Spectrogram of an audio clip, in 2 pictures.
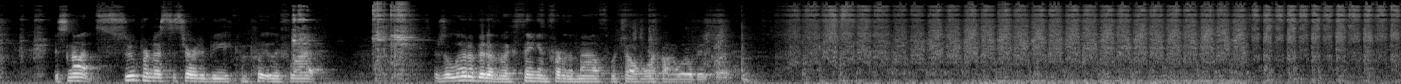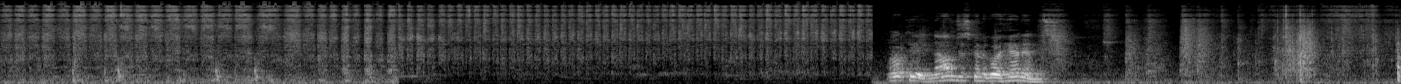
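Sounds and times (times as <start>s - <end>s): metal plane rubbed on sandpaper: 6.2s - 22.8s.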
